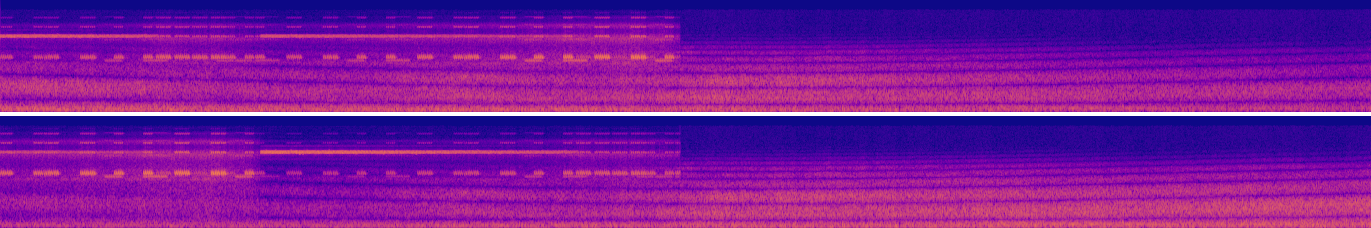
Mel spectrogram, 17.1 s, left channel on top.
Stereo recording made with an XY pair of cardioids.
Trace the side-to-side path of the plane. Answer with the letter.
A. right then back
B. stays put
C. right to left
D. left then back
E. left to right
E.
